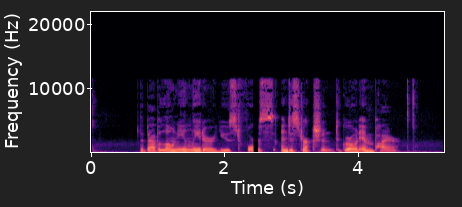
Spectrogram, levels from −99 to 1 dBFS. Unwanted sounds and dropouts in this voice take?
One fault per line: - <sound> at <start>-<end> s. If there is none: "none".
- dropout at 2.4-2.5 s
